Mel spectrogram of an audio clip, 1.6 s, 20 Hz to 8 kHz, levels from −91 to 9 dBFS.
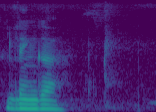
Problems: low volume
